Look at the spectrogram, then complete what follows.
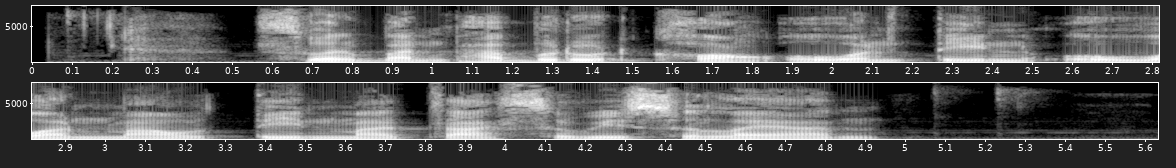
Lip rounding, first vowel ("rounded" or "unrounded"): rounded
